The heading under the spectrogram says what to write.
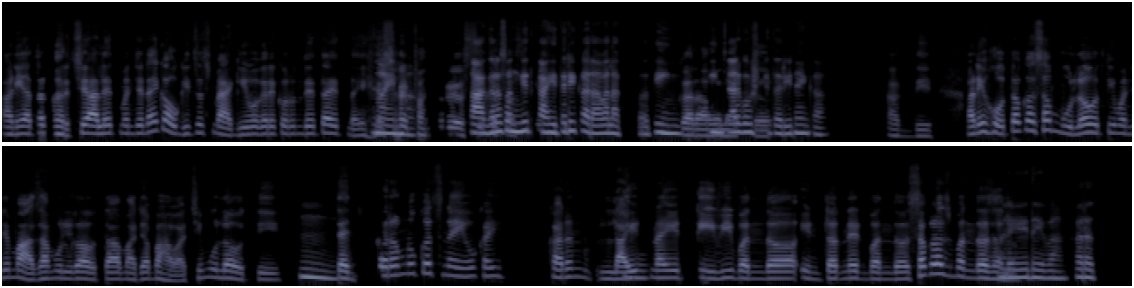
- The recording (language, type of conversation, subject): Marathi, podcast, हंगाम बदलला की तुम्ही घराची तयारी कशी करता आणि तुमच्याकडे त्यासाठी काही पारंपरिक सवयी आहेत का?
- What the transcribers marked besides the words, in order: laughing while speaking: "हे स्वयंपाक तर व्यवस्थितच असतो"; unintelligible speech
